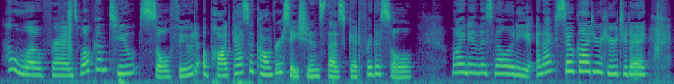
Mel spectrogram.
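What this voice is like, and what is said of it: Nasal, congested voice. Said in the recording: “I sound super nasally ... I've kind of gotten a little bit of a cold”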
